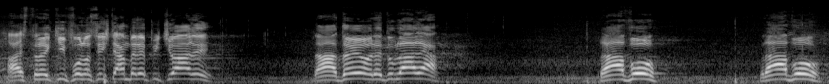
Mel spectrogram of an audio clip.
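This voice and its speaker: A man coaching football, calling out loud, urgent short commands and praise during a training drill. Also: very high voice, long pauses. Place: outdoors on a football training pitch.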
